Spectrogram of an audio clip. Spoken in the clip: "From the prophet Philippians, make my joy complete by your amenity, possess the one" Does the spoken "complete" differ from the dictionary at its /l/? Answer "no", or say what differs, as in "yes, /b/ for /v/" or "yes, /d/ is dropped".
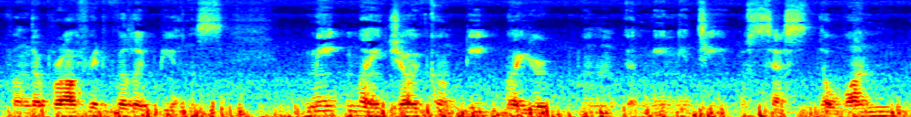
no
